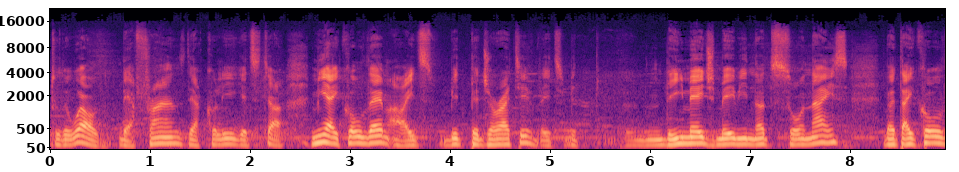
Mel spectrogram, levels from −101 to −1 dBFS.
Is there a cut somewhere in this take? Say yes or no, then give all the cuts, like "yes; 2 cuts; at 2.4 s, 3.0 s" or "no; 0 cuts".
no; 0 cuts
